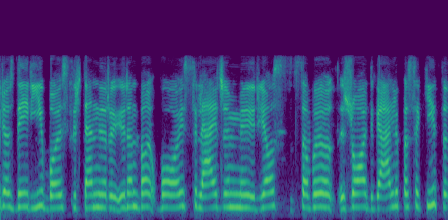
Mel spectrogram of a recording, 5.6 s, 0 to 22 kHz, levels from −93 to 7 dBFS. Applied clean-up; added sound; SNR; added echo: none; none; none; none.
